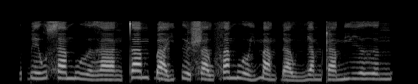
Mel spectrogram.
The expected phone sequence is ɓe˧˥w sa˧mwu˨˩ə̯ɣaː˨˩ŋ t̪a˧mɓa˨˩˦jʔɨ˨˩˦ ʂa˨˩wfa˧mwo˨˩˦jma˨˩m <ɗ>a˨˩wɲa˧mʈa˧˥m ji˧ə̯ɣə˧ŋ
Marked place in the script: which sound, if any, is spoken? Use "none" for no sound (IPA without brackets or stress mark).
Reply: ɗ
